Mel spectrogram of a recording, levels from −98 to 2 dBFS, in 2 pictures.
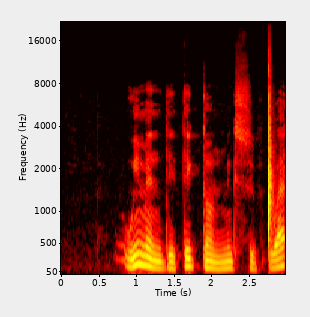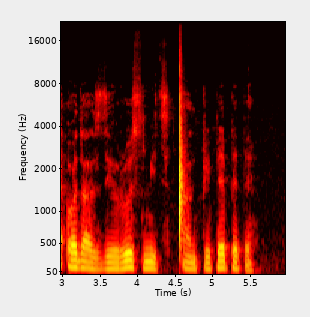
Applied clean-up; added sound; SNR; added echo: none; Clapping; 0 dB; none.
